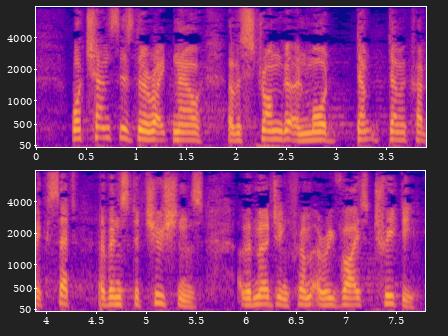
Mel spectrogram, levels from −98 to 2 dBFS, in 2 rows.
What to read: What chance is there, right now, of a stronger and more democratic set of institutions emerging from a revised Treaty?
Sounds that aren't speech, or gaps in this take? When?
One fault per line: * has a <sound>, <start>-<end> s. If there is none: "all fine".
all fine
